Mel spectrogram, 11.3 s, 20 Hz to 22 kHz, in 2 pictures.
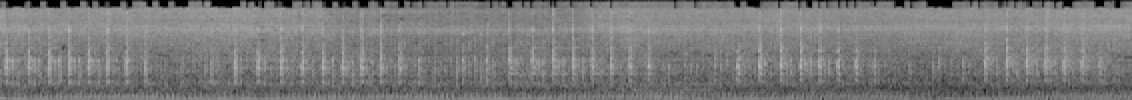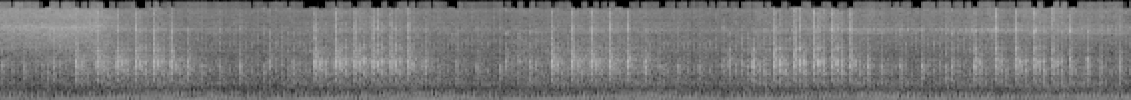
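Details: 2020 Kia Sportage at startup: sharp, rapid metallic tapping over a lumpy, shaking idle. The engine is knocking and running rough; the engine was later disassembled.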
